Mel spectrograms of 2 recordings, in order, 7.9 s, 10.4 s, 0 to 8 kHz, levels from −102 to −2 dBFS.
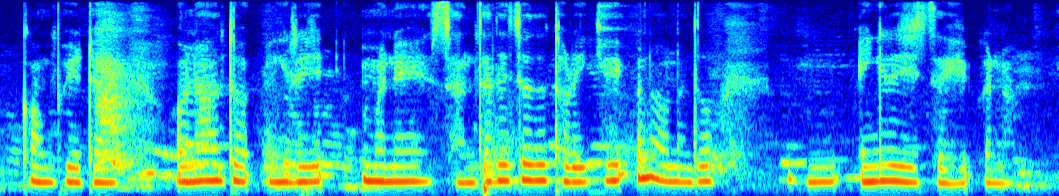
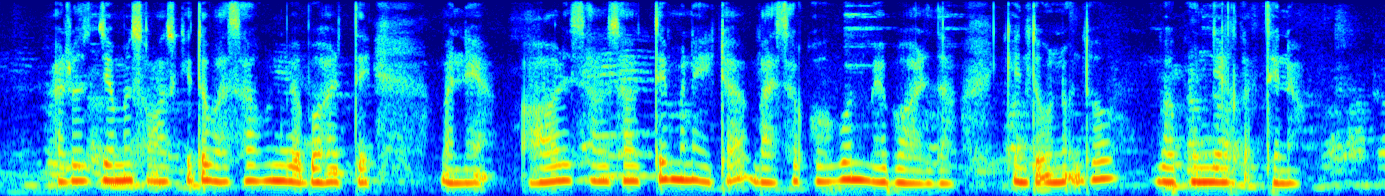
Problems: continuous background conversations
